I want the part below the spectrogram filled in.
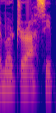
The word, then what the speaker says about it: Murdarsai: The Mardrassi, by the way, is spelled M-U-R-D-A-R-S-A-I, but I'll put a link in the show notes.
